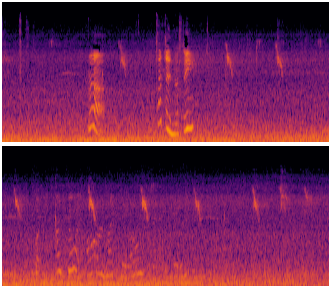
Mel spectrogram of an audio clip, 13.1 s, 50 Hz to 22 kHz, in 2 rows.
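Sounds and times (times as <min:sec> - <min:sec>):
low outdoor hum: 0:00.0 - 0:13.0
bird chirping: 0:00.9 - 0:01.6, 0:02.3 - 0:03.4, 0:04.4 - 0:13.0.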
